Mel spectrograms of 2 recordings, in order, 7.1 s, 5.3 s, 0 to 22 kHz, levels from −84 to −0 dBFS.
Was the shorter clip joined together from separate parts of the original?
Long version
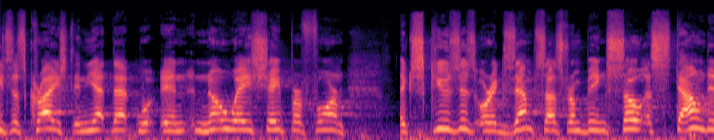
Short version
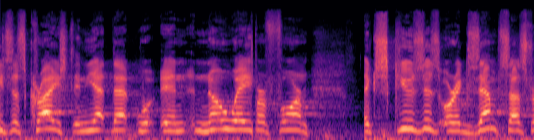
yes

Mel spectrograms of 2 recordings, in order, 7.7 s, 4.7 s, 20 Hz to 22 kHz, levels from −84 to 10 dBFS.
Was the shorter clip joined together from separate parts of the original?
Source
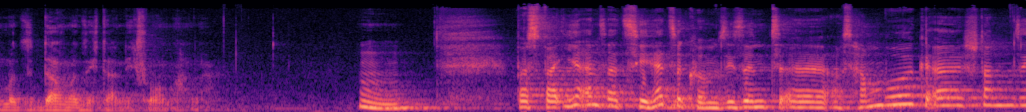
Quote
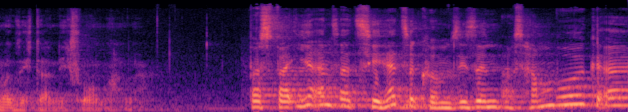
yes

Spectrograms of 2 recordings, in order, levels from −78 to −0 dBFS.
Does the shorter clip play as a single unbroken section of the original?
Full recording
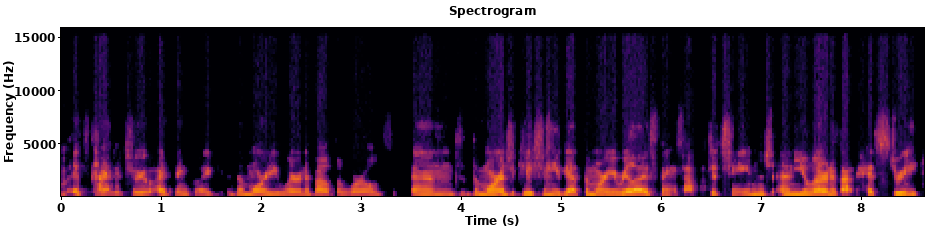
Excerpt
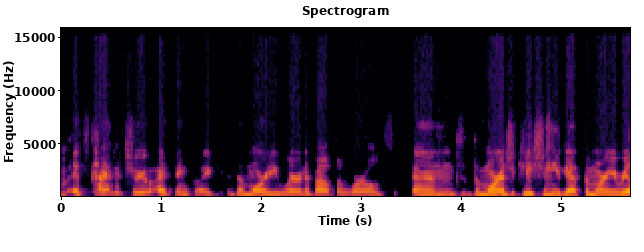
yes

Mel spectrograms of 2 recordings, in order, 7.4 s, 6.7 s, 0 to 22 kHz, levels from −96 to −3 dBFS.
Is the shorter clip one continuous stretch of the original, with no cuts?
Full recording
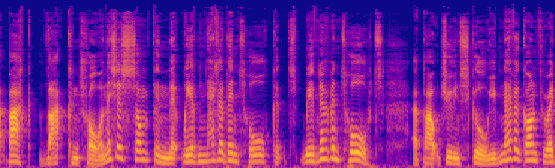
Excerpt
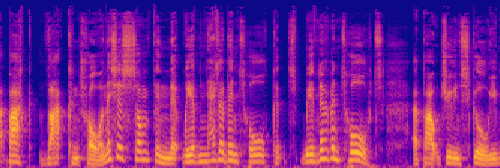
yes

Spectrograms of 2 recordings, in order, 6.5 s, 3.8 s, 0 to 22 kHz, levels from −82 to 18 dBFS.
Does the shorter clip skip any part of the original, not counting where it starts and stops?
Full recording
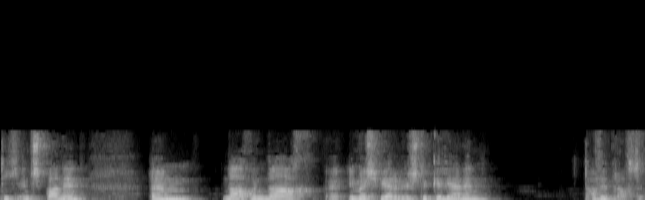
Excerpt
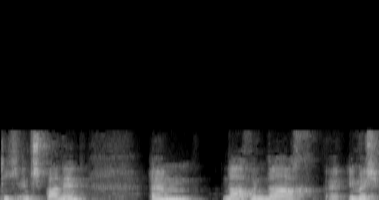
no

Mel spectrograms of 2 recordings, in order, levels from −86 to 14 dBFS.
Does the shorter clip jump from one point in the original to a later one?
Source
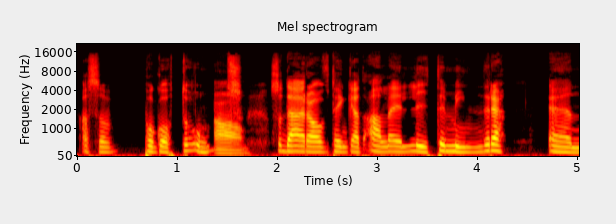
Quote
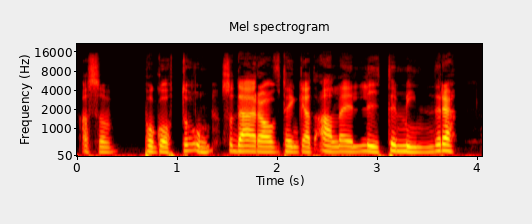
yes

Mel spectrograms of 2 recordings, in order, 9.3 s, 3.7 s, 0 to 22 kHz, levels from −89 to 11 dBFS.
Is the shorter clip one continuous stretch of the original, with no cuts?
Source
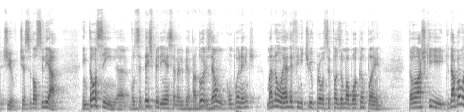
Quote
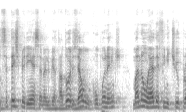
yes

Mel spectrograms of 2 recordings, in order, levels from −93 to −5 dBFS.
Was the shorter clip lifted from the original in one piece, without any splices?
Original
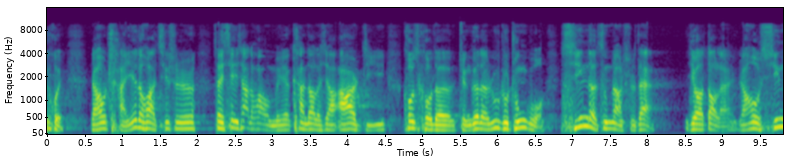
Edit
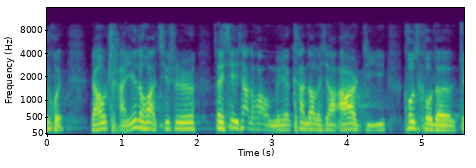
yes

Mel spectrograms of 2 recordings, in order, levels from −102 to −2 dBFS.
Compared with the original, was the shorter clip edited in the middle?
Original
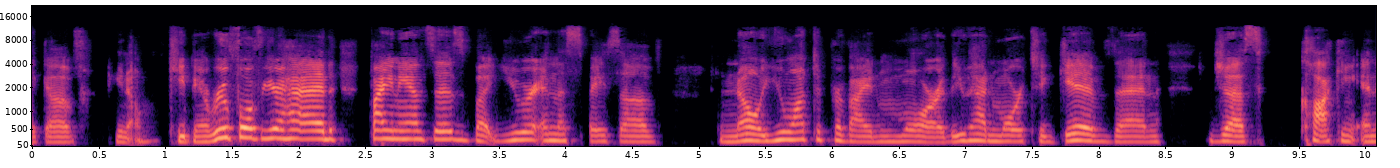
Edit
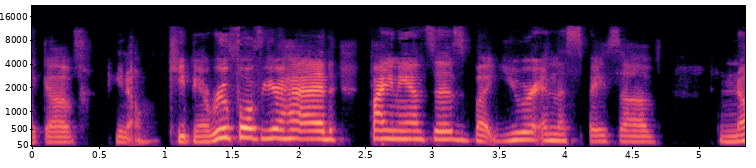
no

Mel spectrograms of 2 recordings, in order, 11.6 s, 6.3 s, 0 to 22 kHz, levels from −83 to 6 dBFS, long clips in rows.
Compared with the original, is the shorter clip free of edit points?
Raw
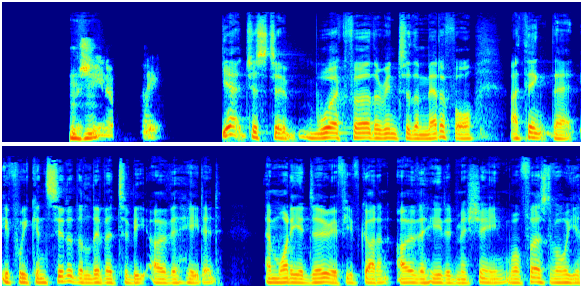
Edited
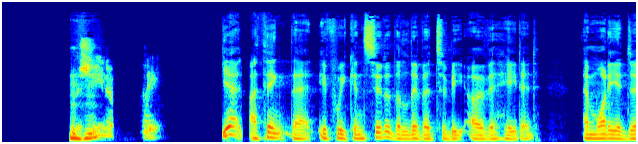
no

